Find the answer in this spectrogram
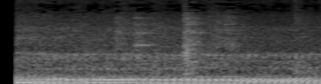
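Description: A motor engine running steadily at idle, a low, even hum, with a light click about a second in.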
